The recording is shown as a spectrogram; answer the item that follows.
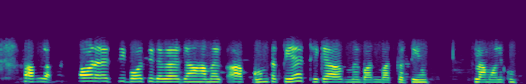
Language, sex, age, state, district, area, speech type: Urdu, female, 45-60, Bihar, Supaul, urban, conversation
